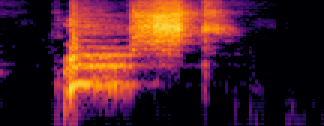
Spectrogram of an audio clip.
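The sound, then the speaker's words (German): A single sharp dog bark, loud and abrupt with a slightly rough, gruff tail, followed by silence. The female dog barks because she gets upset when she hears talk of an electric heating band. “Hund, muss gerade meinem Hund eine Feuer, ja, ja, Entschuldigung.”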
